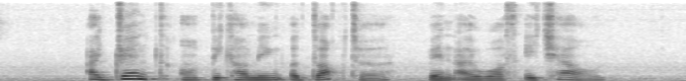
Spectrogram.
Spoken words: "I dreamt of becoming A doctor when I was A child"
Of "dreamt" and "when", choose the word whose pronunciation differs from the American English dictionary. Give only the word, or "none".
none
